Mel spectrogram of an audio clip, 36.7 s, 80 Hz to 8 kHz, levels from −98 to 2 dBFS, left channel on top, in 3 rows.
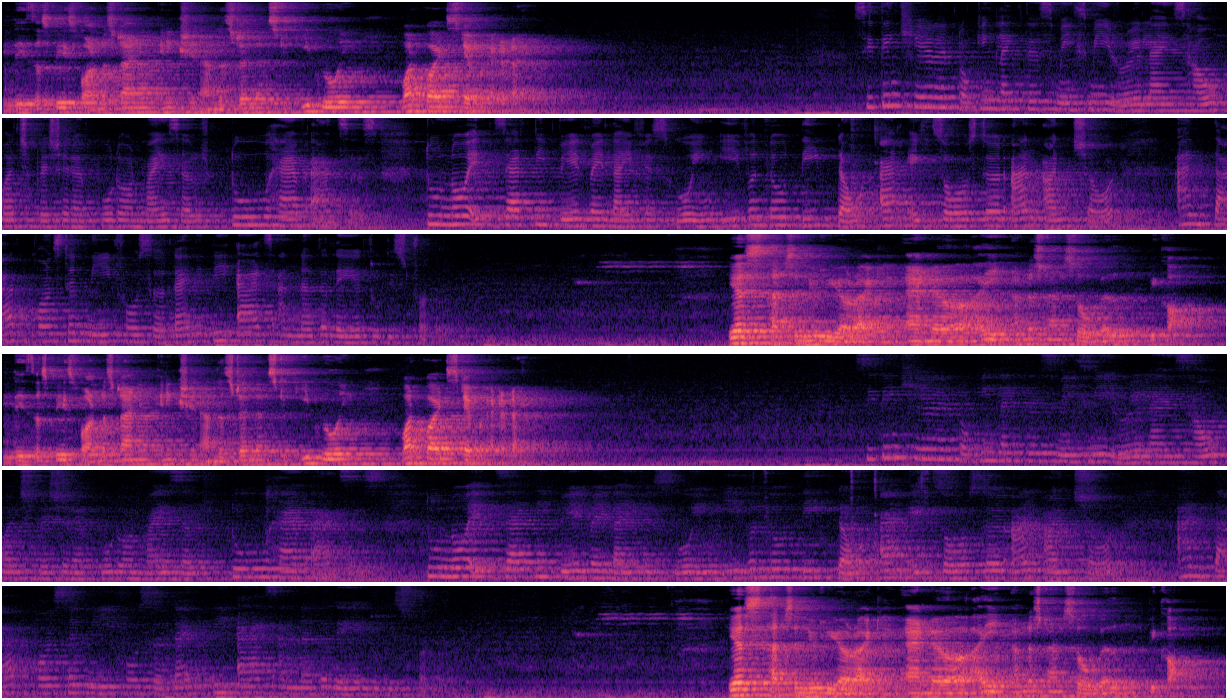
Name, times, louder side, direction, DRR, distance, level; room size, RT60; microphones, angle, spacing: voice 1, 0.1-3.5 4.0-5.3 31.3-31.4 31.8-35.7 36.0-36.2, right 1 dB, 25° right, 4 dB, 1.6 m, -29 dB
voice 2, 8.5-28.9, left 1 dB, 55° left, 4 dB, 1.9 m, -44 dB
15.0 x 11.0 x 8.9 m, 2.2 s
head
